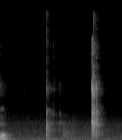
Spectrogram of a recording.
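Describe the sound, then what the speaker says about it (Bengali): Fried boiled potatoes are lifted out of a wok, with two sharp metallic clanks of a utensil against the pan separated by a quiet background hum. "আলুগুলো ভাজা হয়ে গিয়েছে আমি এখন আলুগুলো তুলে নিব"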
